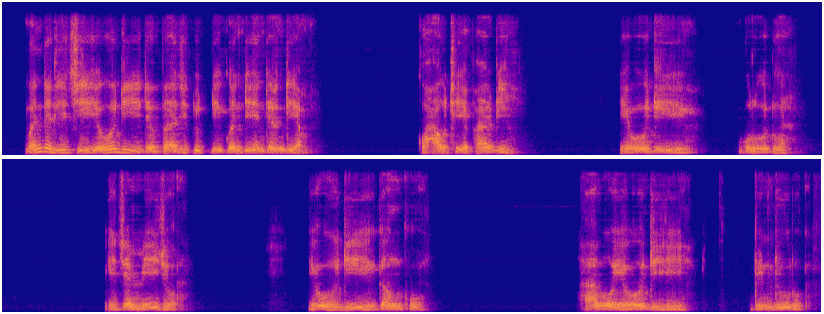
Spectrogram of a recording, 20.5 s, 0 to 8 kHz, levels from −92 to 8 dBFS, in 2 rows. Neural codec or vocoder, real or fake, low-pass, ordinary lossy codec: vocoder, 22.05 kHz, 80 mel bands, HiFi-GAN; fake; 7.2 kHz; none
